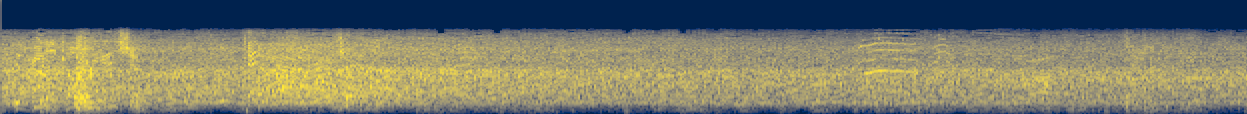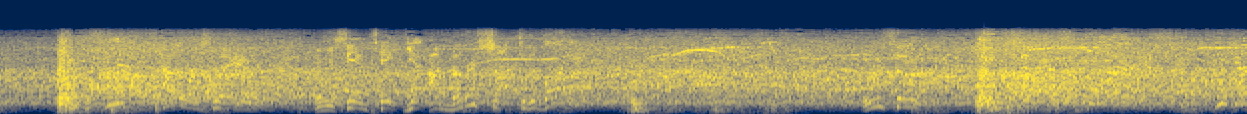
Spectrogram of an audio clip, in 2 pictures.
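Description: A large crowd roars and cheers throughout in a big echoing arena.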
